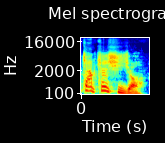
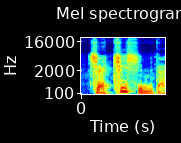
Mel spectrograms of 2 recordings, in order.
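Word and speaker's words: jacket: 그래서 저도 이걸 자켓이라고 먼저 읽죠 모르면 그냥 자켓이 읽으면 맞추면 아로 맞추면 근데 사전 찾아 보면은 자켓이 아니고 아니고 재킷입니다 제킷 요게이 소리가나요 요게 e 소리고 요게에 소리예요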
